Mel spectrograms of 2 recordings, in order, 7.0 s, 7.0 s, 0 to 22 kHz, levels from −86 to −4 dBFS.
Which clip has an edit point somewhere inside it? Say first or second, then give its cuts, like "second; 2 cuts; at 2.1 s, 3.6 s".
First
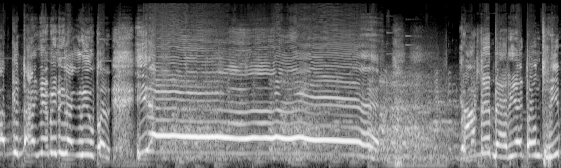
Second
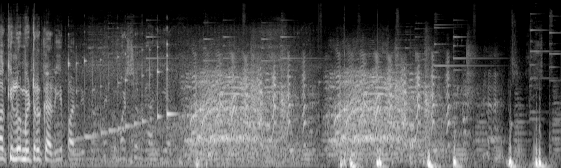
first; 1 cut; at 5.7 s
